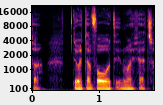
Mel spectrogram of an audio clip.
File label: "fod", Welsh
